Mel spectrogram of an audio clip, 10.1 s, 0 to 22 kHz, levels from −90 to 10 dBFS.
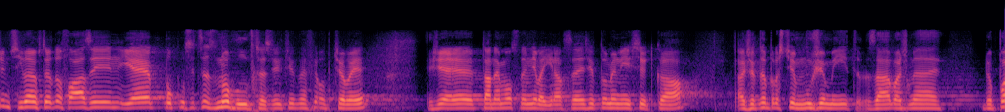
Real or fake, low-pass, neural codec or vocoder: fake; 7.2 kHz; codec, 16 kHz, 1 kbps, X-Codec, HuBERT features, trained on balanced general audio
